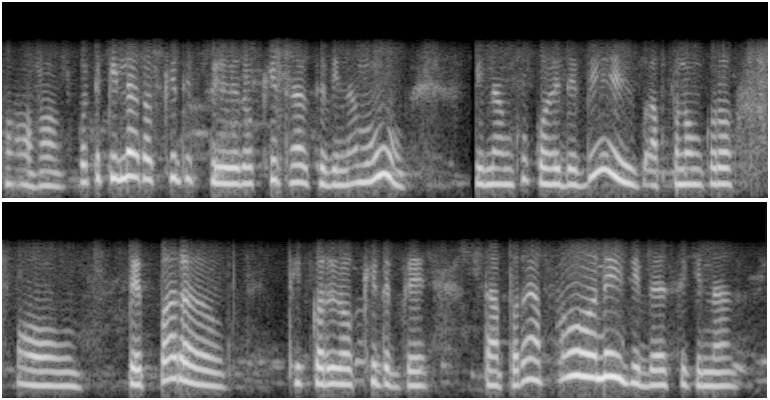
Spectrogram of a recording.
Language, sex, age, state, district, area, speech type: Odia, female, 30-45, Odisha, Malkangiri, urban, conversation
